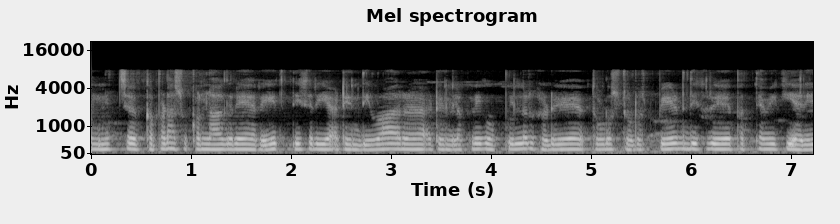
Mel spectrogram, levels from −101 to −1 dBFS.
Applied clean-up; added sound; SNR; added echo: none; none; none; reverberation time 2.8 s.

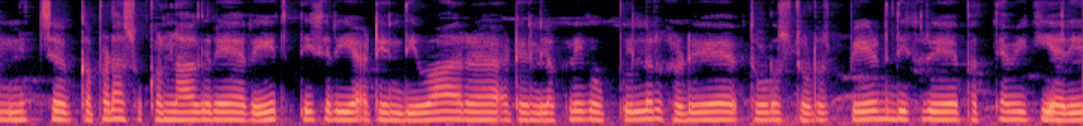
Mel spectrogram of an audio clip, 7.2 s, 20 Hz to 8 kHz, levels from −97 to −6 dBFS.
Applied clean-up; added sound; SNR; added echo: none; none; none; none.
